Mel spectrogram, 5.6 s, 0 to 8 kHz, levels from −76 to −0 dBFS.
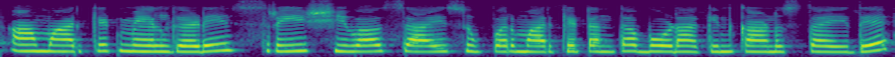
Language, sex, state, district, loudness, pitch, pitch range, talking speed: Kannada, female, Karnataka, Bidar, -12 LUFS, 310 Hz, 300-330 Hz, 140 wpm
